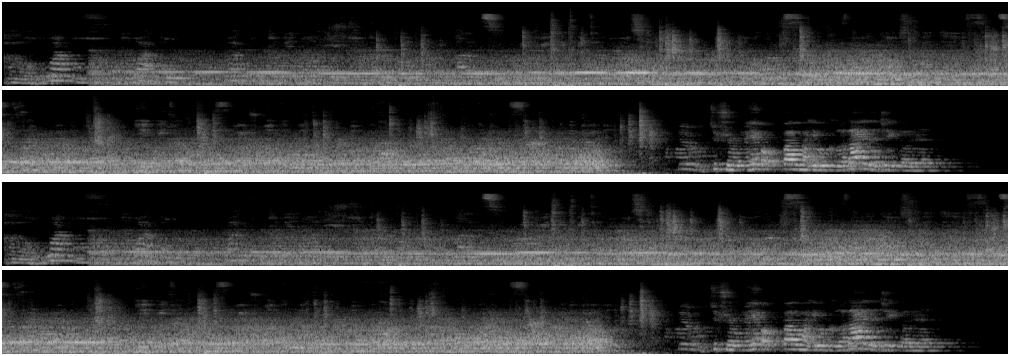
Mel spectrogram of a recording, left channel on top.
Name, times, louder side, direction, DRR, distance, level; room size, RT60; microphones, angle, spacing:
voice 1, 0.0-14.1 14.5-17.1, equal, 45° left, -4 dB, 0.9 m, -38 dB
sound 1, 0.8-16.1, equal, 45° right, 0.7 m, -26 dB
sound 2, 2.9-16.6, left 1 dB, 70° left, 0.7 m, -39 dB
voice 2, 16.8-19.3, left 2 dB, 10° left, -7 dB, 0.4 m, -27 dB
2.4 x 2.1 x 2.8 m, 0.72 s
head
